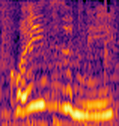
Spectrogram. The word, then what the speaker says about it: Koizumi: To think that the person who killed the wonderful Mahiru Koizumi is in this room.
